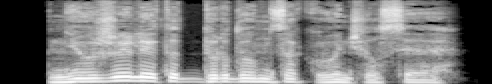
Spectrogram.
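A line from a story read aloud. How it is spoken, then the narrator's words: Tired sighing words. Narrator (Russian): устало вздыхая, выговорил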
